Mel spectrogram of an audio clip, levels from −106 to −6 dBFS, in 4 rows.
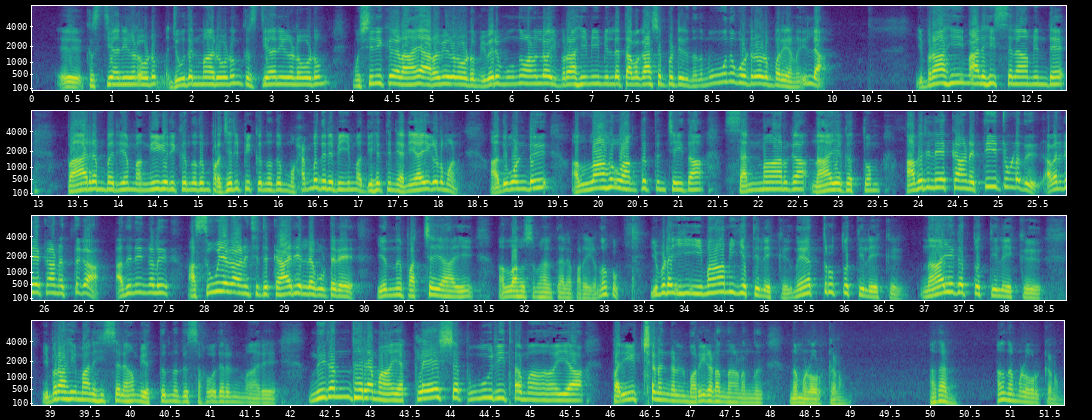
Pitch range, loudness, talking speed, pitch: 150-210 Hz, -19 LUFS, 75 wpm, 190 Hz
